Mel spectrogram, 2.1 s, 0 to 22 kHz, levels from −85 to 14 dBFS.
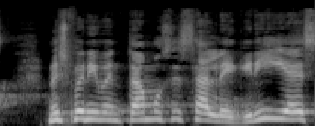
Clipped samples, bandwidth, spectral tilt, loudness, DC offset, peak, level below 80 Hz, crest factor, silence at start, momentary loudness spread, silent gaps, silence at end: under 0.1%; 16 kHz; -4.5 dB/octave; -18 LUFS; under 0.1%; -4 dBFS; -68 dBFS; 14 dB; 0 s; 4 LU; none; 0 s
